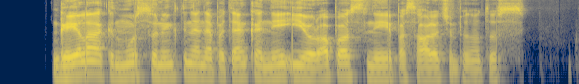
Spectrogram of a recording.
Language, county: Lithuanian, Telšiai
